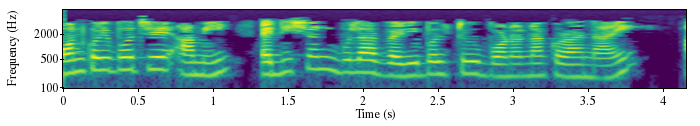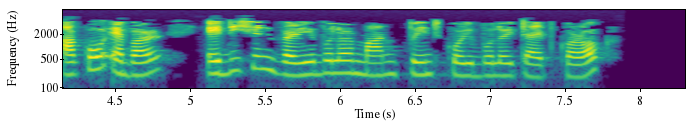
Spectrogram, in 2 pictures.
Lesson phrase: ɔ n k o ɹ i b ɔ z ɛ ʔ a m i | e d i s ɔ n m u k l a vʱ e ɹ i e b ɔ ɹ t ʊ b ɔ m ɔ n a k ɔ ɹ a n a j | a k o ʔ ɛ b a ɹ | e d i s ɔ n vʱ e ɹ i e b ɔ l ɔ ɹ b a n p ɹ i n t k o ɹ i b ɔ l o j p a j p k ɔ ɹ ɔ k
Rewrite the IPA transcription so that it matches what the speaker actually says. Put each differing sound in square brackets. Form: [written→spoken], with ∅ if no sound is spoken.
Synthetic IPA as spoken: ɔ n k o ɹ i b ɔ z ɛ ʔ a m i | e d i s ɔ n [m→b] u [k→∅] l a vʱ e ɹ i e b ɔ [ɹ→l] t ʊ b ɔ [m→n] ɔ n a k ɔ ɹ a n a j | a k o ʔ ɛ b a ɹ | e d i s ɔ n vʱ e ɹ i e b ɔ l ɔ ɹ [b→m] a n p ɹ i n t k o ɹ i b ɔ l o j [p→t] a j p k ɔ ɹ ɔ k

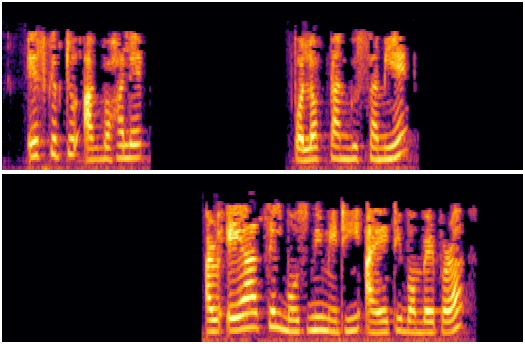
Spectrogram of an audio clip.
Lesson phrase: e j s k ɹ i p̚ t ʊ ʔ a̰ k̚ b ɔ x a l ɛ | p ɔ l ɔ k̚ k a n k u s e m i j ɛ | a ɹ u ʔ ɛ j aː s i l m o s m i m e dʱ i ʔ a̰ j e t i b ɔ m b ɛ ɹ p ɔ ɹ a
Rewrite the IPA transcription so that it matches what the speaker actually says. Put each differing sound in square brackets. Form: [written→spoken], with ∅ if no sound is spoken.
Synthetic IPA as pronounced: e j s k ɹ i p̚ t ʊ ʔ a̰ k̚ b ɔ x a l ɛ | p ɔ l ɔ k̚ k a n [k→ɡ] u s [e→a] m i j ɛ | a ɹ u ʔ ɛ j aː s i l m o s m i m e dʱ i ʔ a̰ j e t i b ɔ m b ɛ ɹ p ɔ ɹ a

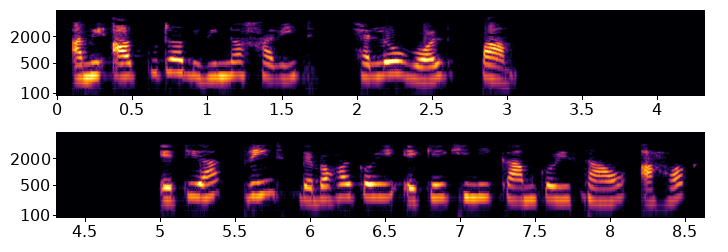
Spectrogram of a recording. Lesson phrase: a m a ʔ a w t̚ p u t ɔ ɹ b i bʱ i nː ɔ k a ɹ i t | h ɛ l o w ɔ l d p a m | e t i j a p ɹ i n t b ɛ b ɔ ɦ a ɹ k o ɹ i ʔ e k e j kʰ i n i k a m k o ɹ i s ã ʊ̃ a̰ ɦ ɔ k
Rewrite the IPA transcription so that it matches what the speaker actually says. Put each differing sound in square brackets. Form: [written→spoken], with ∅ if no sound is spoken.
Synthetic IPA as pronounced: a m [a→i] ʔ a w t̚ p u t ɔ ɹ b i bʱ i nː ɔ [k→x] a ɹ i t | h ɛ l o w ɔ l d p a m | e t i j a p ɹ i n t b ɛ b ɔ ɦ a ɹ k o ɹ i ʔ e k e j kʰ i n i k a m k o ɹ i s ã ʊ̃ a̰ ɦ ɔ k

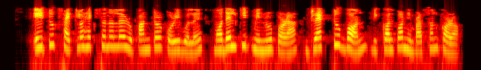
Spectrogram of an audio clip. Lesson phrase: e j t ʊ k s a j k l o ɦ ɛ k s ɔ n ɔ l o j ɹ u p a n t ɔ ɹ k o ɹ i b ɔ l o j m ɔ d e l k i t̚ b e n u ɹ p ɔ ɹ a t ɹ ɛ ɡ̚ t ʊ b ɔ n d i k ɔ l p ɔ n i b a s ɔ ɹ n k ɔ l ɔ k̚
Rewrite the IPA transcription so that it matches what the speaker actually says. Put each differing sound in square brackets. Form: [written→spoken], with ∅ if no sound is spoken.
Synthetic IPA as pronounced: e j t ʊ k s a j k l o ɦ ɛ k s ɔ n ɔ l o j ɹ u p a n t ɔ ɹ k o ɹ i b ɔ l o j m ɔ d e l k i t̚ [b→m] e n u ɹ p ɔ ɹ a [t→d] ɹ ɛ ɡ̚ t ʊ b ɔ n [d→b] i k ɔ l p ɔ n i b a s ɔ [ɹ→∅] n k ɔ [l→ɹ] ɔ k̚

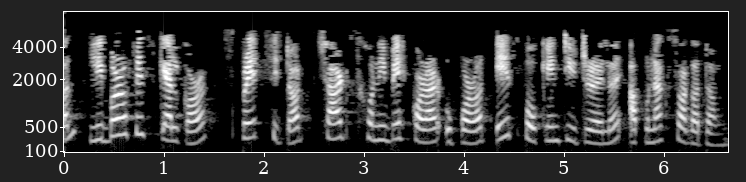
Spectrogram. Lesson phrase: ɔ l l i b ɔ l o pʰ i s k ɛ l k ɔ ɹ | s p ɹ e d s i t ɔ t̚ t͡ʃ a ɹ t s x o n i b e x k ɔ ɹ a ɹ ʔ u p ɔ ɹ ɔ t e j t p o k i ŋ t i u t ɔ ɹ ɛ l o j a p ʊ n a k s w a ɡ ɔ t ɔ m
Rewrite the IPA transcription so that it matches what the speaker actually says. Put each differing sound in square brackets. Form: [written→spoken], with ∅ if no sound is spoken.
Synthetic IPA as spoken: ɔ l l i b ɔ [l→ɹ] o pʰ i s k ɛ l k ɔ ɹ | s p ɹ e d s i t ɔ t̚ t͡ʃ a ɹ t s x o n i b e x k ɔ ɹ a ɹ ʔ u p ɔ ɹ ɔ t e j [t→s] p o k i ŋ t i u t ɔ ɹ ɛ l o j a p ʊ n a k s w a ɡ ɔ t ɔ m

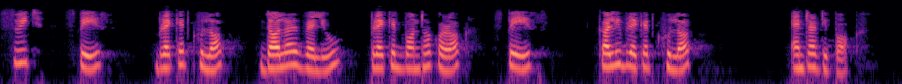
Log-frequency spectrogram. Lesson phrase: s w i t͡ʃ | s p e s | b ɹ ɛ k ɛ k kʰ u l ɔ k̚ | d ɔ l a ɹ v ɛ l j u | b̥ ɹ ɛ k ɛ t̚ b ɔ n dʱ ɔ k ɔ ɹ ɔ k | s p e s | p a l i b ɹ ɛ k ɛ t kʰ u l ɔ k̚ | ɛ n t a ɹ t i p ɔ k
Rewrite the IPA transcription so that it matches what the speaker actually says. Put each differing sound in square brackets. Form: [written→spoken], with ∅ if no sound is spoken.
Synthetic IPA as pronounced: s w i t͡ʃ | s p e s | b ɹ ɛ k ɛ [k→t] kʰ u l ɔ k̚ | d ɔ l a ɹ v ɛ l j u | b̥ ɹ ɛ k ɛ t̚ b ɔ n dʱ ɔ k ɔ ɹ ɔ k | s p e s | [p→k] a l i b ɹ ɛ k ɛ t kʰ u l ɔ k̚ | ɛ n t a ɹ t i p ɔ k

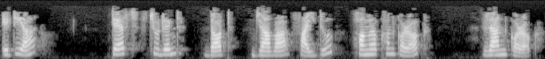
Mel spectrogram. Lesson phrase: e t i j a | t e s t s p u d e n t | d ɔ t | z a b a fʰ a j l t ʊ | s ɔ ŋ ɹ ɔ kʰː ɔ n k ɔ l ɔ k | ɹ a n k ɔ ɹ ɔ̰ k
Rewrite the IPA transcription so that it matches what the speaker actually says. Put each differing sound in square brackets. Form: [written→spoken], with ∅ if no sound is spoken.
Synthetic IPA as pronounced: e t i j a | t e s t s [p→t] u d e n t | d ɔ t | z a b a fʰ a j l t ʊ | [s→x] ɔ ŋ ɹ ɔ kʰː ɔ n k ɔ [l→ɹ] ɔ k | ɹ a n k ɔ ɹ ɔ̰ k

